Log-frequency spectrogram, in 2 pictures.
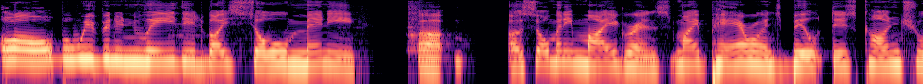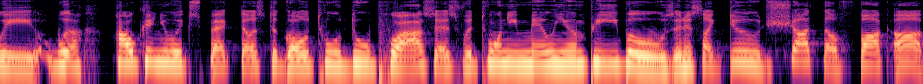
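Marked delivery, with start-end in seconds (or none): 0.0-16.0 mocking, mealy-mouthed imitation. Mocking someone's excuse for eroding due process: mealy-mouthed mocking imitation. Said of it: "he's just like".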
